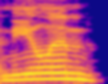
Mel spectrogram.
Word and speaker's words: Nealon: Nealon? – Yeah.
